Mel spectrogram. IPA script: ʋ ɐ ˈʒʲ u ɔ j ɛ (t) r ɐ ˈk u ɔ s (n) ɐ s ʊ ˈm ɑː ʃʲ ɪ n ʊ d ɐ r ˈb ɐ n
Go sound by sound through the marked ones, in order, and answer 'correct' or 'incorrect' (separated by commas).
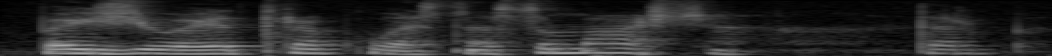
correct, correct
